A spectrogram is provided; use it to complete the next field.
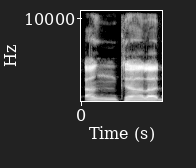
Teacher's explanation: di situ ada nun sukun ya bertemu dengan kaf maka dihukumi sebagai ikhfa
